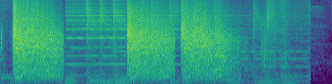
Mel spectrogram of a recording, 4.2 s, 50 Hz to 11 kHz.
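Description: Loud gunfire in a fight scene from the 1991 action film Samurai Cop: three long, harsh bursts of shots and crashes, with short breaks between them, ending abruptly near the four-second mark, with no voices heard.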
